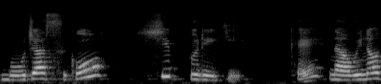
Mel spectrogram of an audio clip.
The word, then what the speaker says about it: 씨: It's 씨, 쌍시옷, and 이, 씨.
